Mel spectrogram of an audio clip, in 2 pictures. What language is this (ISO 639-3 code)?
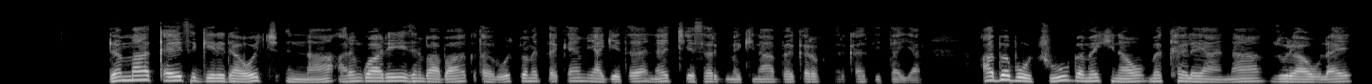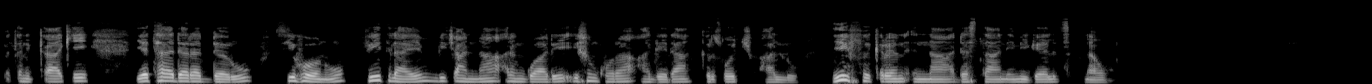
amh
